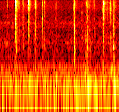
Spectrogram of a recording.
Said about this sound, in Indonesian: Saya mau ngetik lagi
